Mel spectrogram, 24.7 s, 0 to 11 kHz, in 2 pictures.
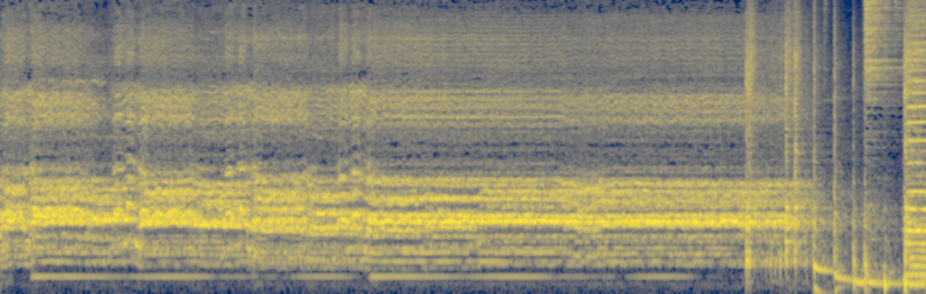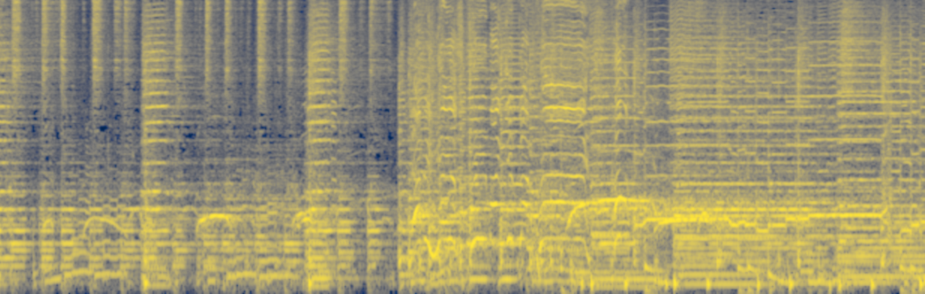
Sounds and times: Gospel music: 0.0 - 24.6
Exciting music: 9.9 - 24.6.

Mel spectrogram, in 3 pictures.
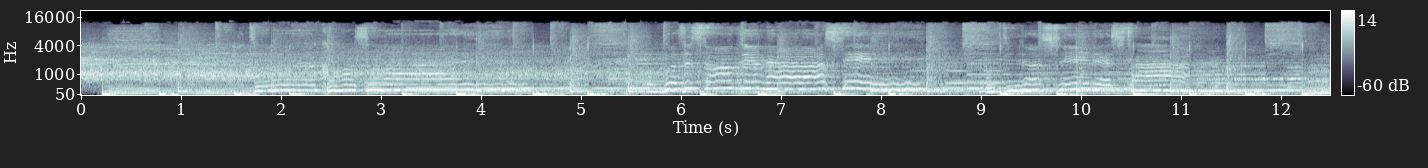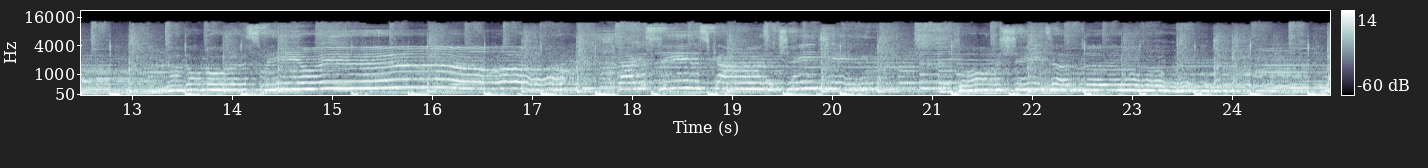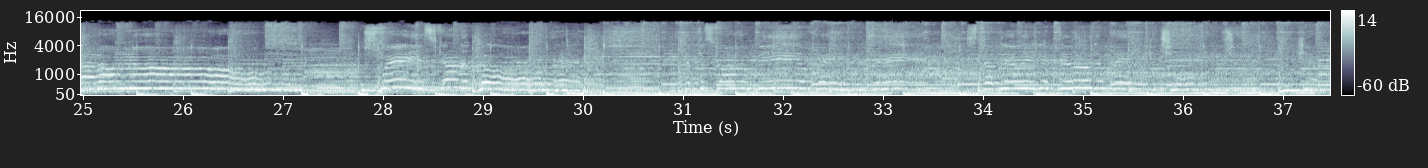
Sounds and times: Music: 0.0 - 37.4.

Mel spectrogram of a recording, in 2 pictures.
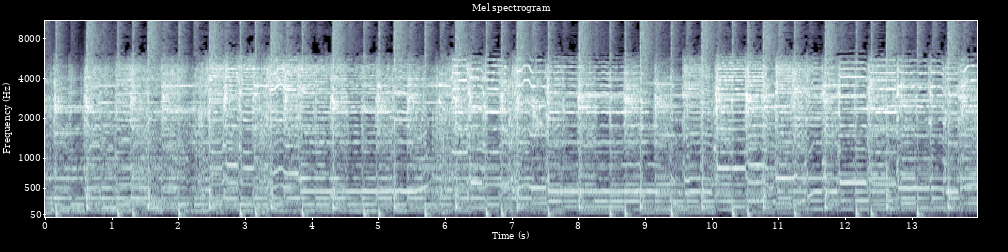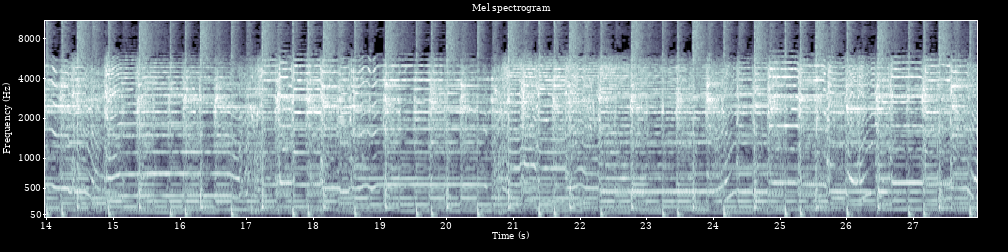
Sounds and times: Electric guitar: 0.0 - 27.9.

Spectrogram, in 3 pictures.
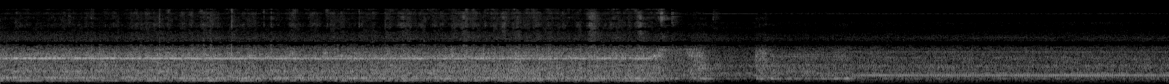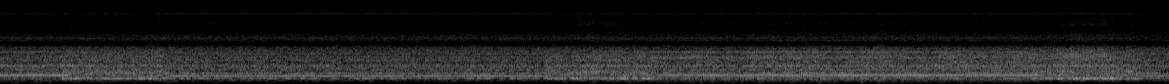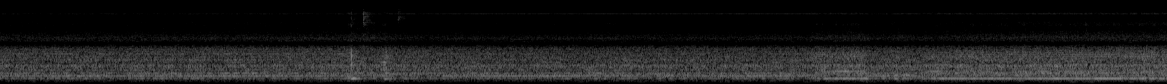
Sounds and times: Printer: 0.0 - 35.0.

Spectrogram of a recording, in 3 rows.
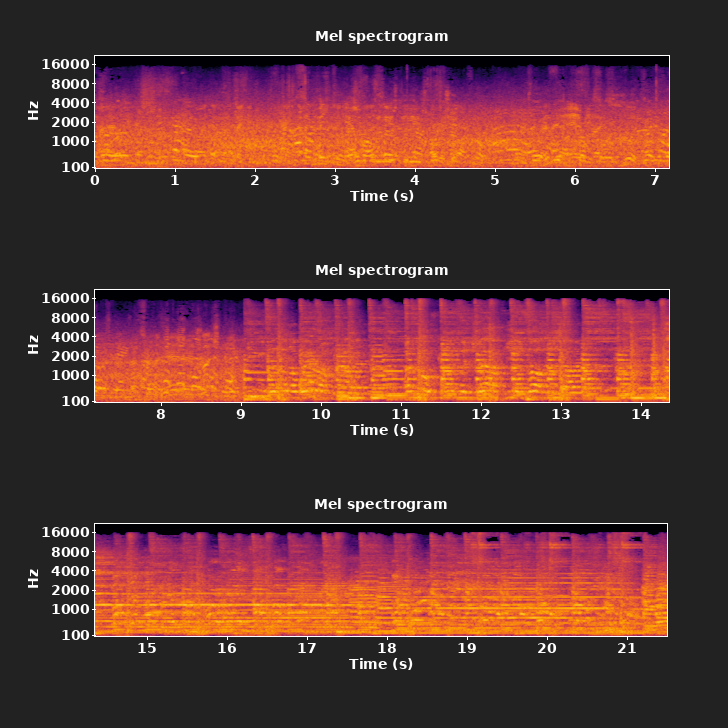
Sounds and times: Speech: 0.0 - 10.6
Music: 9.0 - 21.5.

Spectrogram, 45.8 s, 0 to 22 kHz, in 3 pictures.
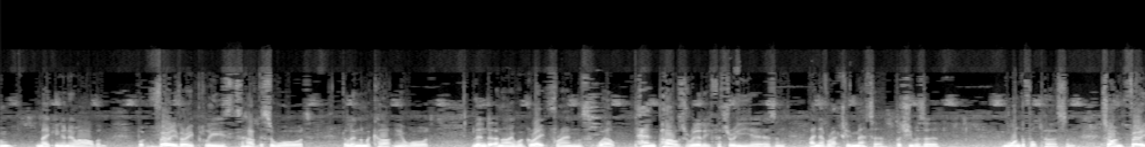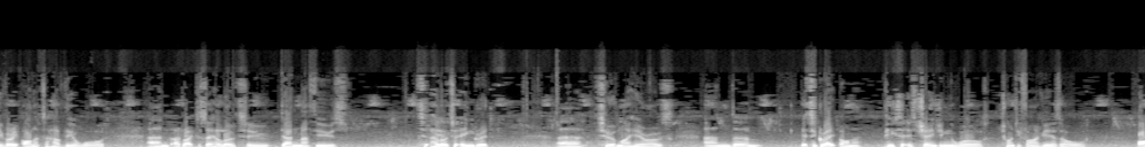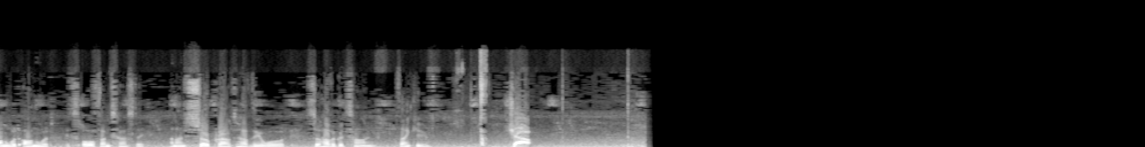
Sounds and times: Male speech, man speaking: 0.0 - 12.7, 13.3 - 19.9, 20.8 - 21.9, 22.7 - 29.8, 30.4 - 36.4, 37.3 - 37.7
Narration, monologue: 0.0 - 39.2.

